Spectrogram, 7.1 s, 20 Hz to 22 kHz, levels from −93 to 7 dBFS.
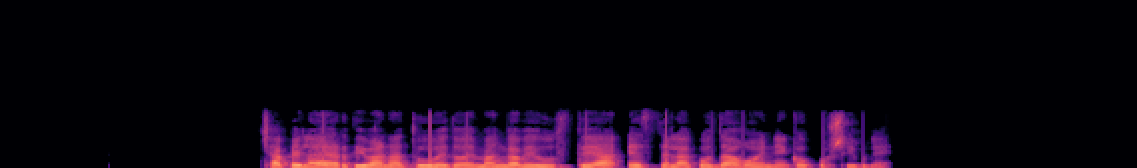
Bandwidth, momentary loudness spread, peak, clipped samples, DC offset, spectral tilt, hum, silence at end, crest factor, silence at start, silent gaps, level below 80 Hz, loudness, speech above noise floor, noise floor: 7.6 kHz; 10 LU; -8 dBFS; under 0.1%; under 0.1%; -5.5 dB/octave; none; 1.6 s; 16 dB; 1.65 s; none; -66 dBFS; -23 LUFS; over 68 dB; under -90 dBFS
